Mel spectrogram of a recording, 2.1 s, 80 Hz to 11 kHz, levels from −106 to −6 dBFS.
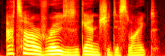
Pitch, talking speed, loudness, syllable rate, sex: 175 Hz, 175 wpm, -16 LUFS, 6.0 syllables/s, female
